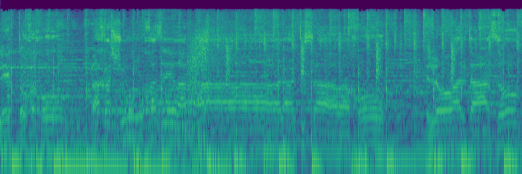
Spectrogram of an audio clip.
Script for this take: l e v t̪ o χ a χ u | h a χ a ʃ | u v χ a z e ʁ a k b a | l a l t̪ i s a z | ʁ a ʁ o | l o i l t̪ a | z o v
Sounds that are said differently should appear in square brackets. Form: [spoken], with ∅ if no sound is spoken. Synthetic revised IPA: l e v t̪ o χ a χ [o] | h a χ a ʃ | u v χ a z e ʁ a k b a | l a l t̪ i s a [∅] | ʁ a [χ] o | l o [a] l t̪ a | z o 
